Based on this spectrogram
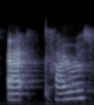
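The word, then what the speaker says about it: Kairos: Spell that for us. Chyros for Health.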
